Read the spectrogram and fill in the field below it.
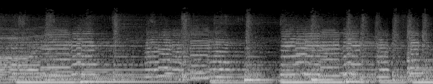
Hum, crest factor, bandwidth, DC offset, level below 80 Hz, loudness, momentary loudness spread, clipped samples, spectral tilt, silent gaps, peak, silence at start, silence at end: none; 14 dB; 12 kHz; under 0.1%; -42 dBFS; -19 LUFS; 5 LU; under 0.1%; -6 dB/octave; none; -4 dBFS; 0 s; 0 s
